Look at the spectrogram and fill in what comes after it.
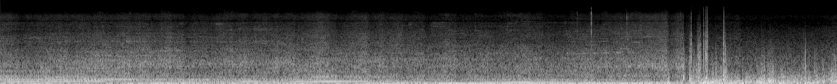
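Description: Lamborghini Gallardo's V10 engine running at fairly steady revs on the move, heard from inside the car. From about seven seconds in, wind buffets the microphone.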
